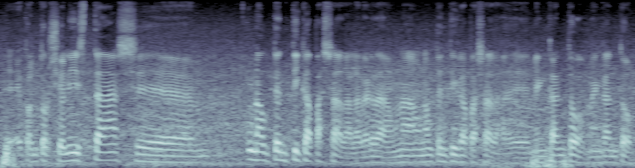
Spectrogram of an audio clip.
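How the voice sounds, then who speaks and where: A man's voice: mid-range voice, noisy background. A man in his thirties with a Spain Spanish accent, talking casually to camera as a vlogger. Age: 30s. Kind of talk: casual vlog talk to camera. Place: event venue and park, noisy surroundings. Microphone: camera at arm's length. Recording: crowd and music behind, outdoor handheld camera.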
